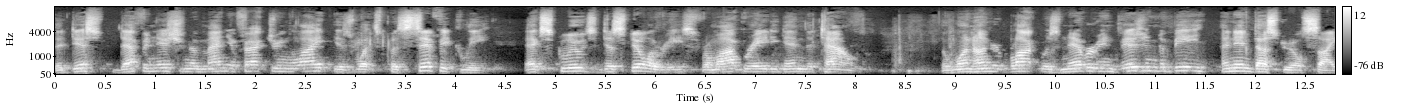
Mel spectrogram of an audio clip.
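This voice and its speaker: A plain, everyday voice, ordinary in its pitch variation and moderate in pace. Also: man, fairly high pitch for a man. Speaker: public commenter at town council. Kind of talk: public comment. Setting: town council meeting.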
